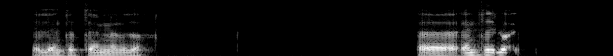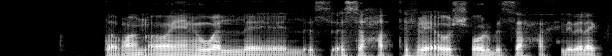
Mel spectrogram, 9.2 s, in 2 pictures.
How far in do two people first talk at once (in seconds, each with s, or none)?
none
